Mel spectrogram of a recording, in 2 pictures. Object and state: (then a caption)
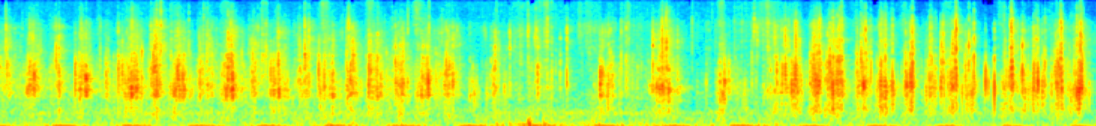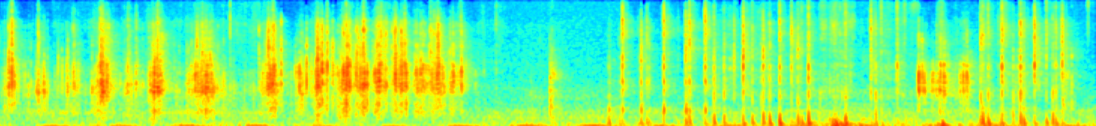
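Plastic jar of peanuts. A clear plastic jar full of peanuts, held in the hand, is tapped with fingernails and shaken so the peanuts rattle inside. Dense, bright clicking and rattling runs throughout, with a brief quieter stretch near the end before the tapping picks up again.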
